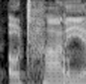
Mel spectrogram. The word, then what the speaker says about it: Ohtani: Purposes of this right conversation, we know that Ohtani is how you pronounce the second part.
